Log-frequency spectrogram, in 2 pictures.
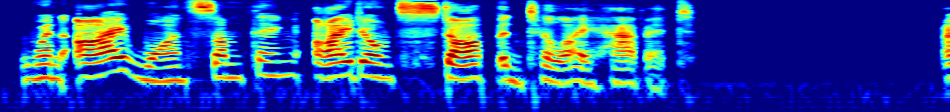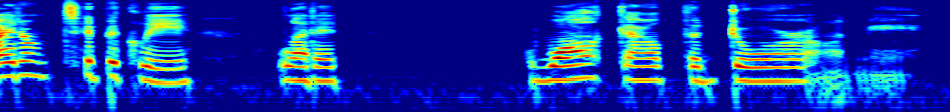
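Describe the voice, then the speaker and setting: A woman playing a seductive, menacing villain crime boss and wounded ex-lover in an intimate audio roleplay, commanding and breathy, often dropping into whispers. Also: mid-range voice, a bit bright, no room sound. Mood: possessive.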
